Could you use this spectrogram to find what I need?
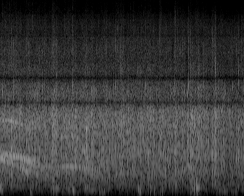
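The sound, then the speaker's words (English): An audience welcomes a speaker to the stage with applause. Steady, dense clapping holds at an even level throughout. “So why don't we just put our hands together and welcome Pete Burton up to the stage.”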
